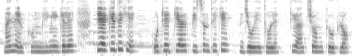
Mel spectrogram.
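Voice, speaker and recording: Female narrator for a romance audio story, high and smooth over faint music. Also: fairly even intonation, fairly quick, mellow.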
